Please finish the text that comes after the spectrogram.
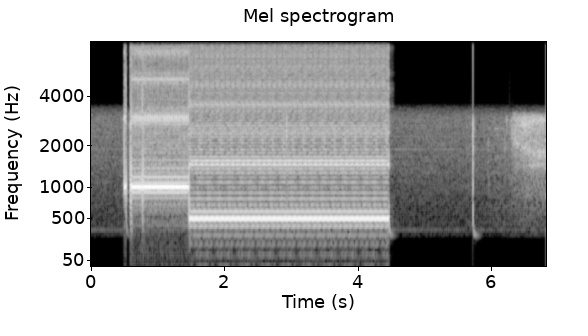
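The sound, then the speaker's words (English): A loud two-tone radio dispatch alert from Echo 3: a steady high tone for about a second, then a longer, lower buzzy tone for three seconds, ending abruptly, followed by a brief squelch chirp and hiss. “Echo 3 here, stand by for tone.”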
